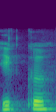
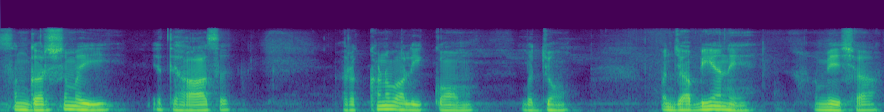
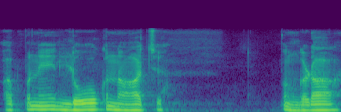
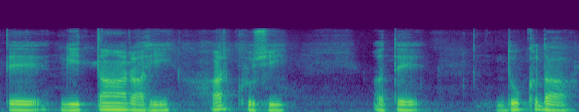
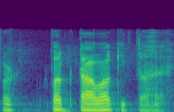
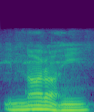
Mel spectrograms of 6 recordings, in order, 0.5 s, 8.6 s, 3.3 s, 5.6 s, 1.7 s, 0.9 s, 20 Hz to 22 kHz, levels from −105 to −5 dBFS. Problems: none marked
